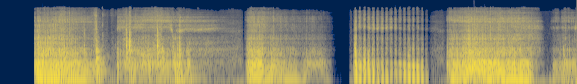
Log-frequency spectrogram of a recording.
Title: Snoring Husband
